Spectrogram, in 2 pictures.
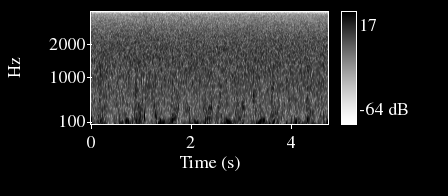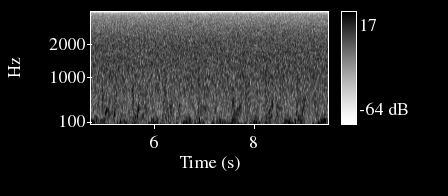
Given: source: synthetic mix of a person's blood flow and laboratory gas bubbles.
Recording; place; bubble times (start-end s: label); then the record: Doppler ultrasound of blood flow; precordium
0.94-1.14 s: bubbles
1.25-1.32 s: bubbles
From the record:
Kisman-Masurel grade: 213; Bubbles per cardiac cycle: several, 3 to 8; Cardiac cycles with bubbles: 1 to 10%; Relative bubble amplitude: loud (0.450 to 0.775); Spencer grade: 1 (occasional bubble signal discernible with the cardiac motion signal, with majority of cardiac periods free of bubbles); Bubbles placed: anywhere in the cardiac cycle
